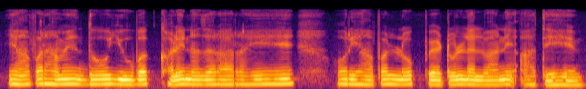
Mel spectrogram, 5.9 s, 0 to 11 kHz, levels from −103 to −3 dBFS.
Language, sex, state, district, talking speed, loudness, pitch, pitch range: Hindi, female, Madhya Pradesh, Bhopal, 185 wpm, -15 LUFS, 130 Hz, 120-130 Hz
